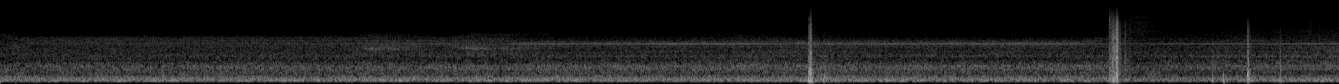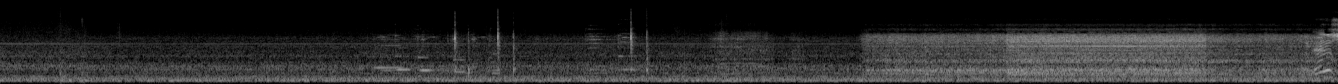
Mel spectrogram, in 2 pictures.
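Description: Steady background hum and hiss with a faint high whine, broken by a few sharp clicks. About four seconds before the end, a louder rushing noise comes in and steps up again a second and a half later.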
